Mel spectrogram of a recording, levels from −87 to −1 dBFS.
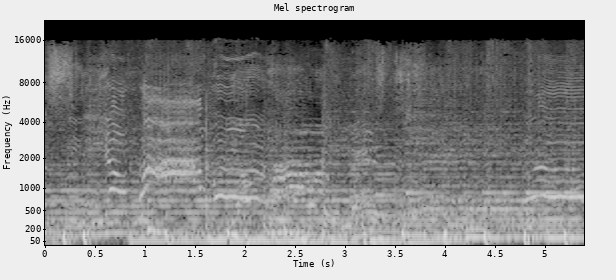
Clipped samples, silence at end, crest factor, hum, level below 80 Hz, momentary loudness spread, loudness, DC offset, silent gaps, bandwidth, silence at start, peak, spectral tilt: under 0.1%; 0 s; 12 dB; none; -24 dBFS; 3 LU; -19 LUFS; under 0.1%; none; 17 kHz; 0 s; -6 dBFS; -4.5 dB/octave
